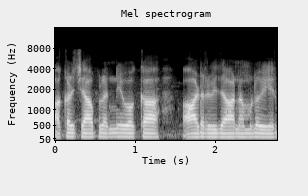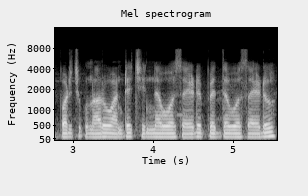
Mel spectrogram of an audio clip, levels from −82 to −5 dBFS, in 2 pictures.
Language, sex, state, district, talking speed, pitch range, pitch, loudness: Telugu, male, Andhra Pradesh, Anantapur, 160 wpm, 115-120 Hz, 115 Hz, -16 LUFS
